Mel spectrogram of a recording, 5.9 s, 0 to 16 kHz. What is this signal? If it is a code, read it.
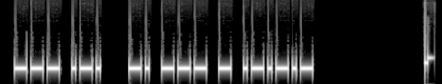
Morse code, heard as a keyed tone, about 22 wpm, 700 Hz. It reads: OR NOT.
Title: Sentences from Top 1000 Words - Review Part 3 - 22wpm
